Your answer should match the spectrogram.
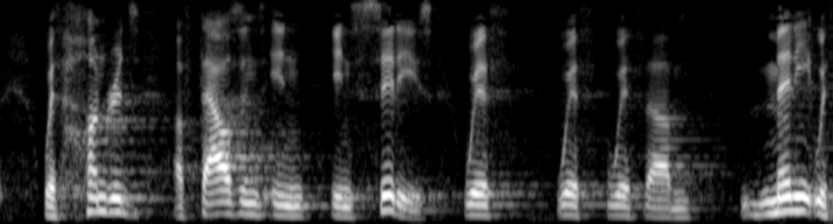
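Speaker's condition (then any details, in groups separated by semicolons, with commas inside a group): No condition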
